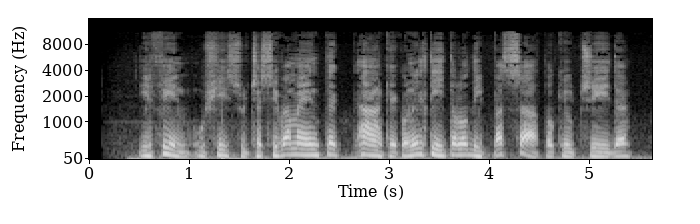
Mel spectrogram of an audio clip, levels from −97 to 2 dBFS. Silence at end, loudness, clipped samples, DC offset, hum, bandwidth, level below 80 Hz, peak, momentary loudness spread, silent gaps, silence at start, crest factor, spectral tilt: 0 s; -20 LUFS; under 0.1%; under 0.1%; none; 11.5 kHz; -42 dBFS; -4 dBFS; 6 LU; none; 0.4 s; 14 dB; -6 dB/octave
